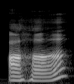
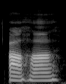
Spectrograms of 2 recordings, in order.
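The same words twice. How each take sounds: First: The pitch rises slightly. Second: The pitch stays fairly flat. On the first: Please go on and tell me the rest. "By using this slight rise" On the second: I already know what happened and I'm disappointed. "By using flatter intonation"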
